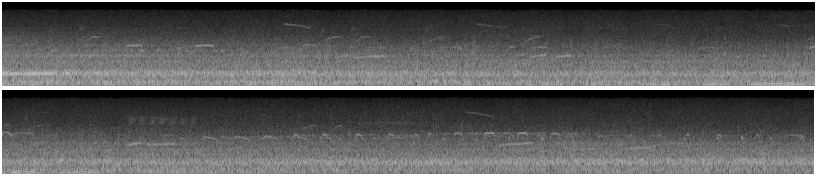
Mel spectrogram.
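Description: Low, steady rumble of a departing train, fading slowly, with a faint hum about halfway through and birds chirping sporadically.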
